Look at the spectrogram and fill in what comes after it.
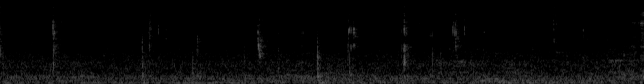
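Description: Close-up wet chewing of a mouthful of rice and dal makhani, with short, sharp mouth clicks and smacks at irregular intervals.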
